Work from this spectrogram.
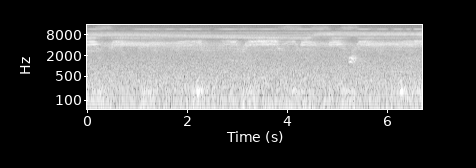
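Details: Summer chorus of minmin cicada, recorded 24 July 2016, with throbbing high buzzy pulses rising and falling over a constant shrill background drone, and a brief faint chirp near the end.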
